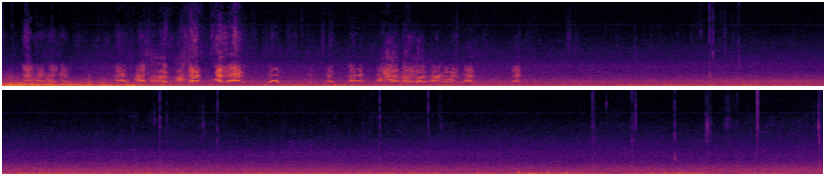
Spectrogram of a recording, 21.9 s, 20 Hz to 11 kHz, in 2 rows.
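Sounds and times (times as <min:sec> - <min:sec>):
wind rumbling on microphone: 0:00.0 - 0:21.9
dogs yipping: 0:00.2 - 0:07.0.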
